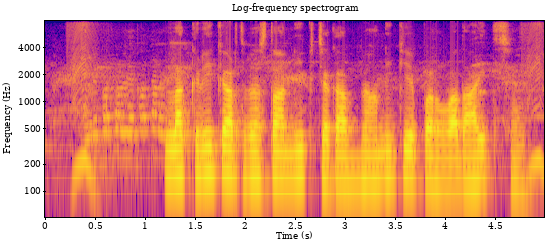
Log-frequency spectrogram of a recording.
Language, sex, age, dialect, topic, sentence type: Maithili, male, 18-24, Bajjika, agriculture, statement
